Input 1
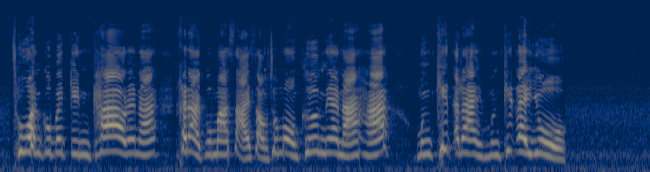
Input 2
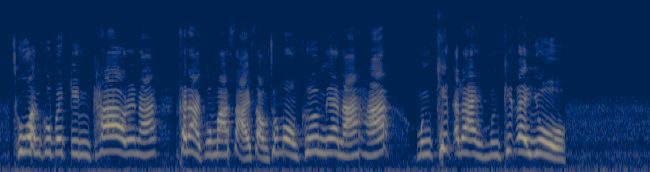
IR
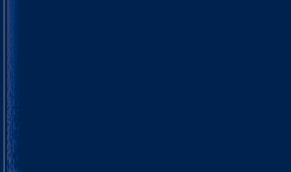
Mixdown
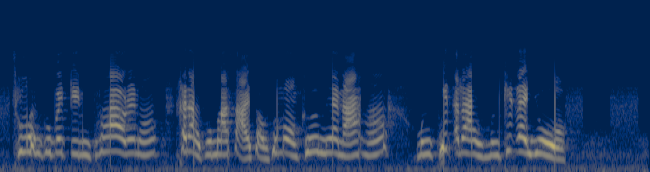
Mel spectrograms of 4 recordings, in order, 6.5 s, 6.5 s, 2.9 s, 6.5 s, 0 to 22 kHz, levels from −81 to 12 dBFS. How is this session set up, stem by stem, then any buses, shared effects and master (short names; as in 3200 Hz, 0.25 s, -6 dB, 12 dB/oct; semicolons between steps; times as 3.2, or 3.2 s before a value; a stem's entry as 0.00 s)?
-2.5 dB, 0.00 s, no send, low shelf 170 Hz +11 dB
-11.0 dB, 0.4 ms, send -4.5 dB, dry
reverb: on, RT60 0.45 s, pre-delay 31 ms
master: LFO low-pass square 1.8 Hz 550–2400 Hz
